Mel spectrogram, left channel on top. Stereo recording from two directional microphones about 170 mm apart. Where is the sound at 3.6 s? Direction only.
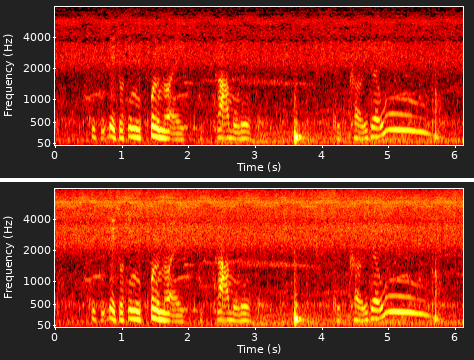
25° right (ahead or behind).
